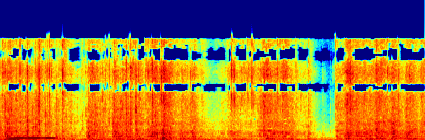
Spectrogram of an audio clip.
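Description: Plastic packaging and clothing rustling and crinkling with scattered small clicks as an online clothing order is unwrapped and handled, with a short hummed 'mm' just after the start.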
